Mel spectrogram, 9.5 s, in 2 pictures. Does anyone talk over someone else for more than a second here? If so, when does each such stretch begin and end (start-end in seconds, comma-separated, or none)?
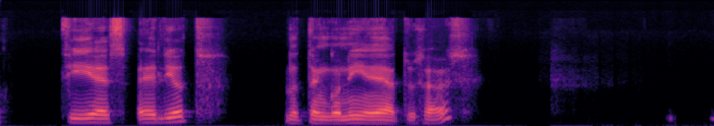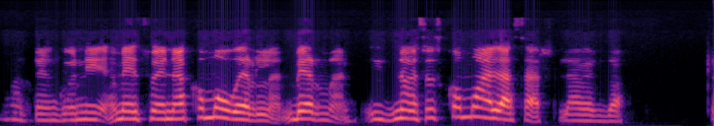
none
